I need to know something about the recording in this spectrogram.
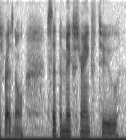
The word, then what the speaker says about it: Fresnel: Or Fresnel. It's pronounced Fresnel, but people will know it as Fresnel.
